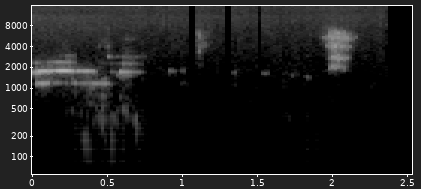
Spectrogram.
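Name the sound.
cat meowing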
